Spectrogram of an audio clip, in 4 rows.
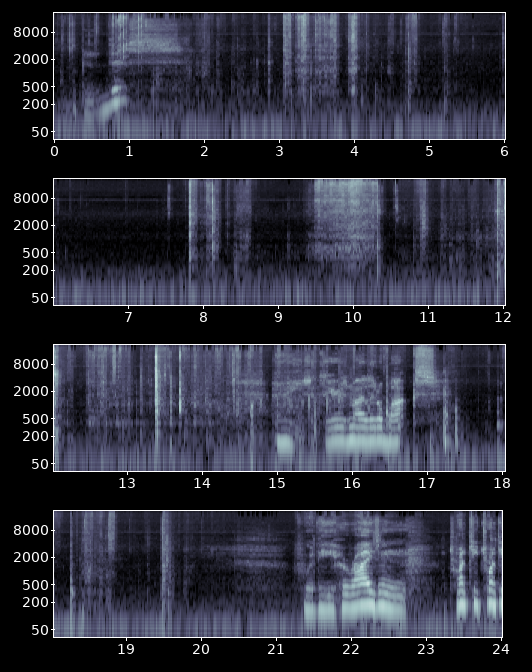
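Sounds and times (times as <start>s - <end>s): packaging rubbing and scraping: 0.8s - 4.6s, 9.4s - 10.4s, 11.2s - 16.6s
packaging tearing: 2.9s - 4.2s.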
